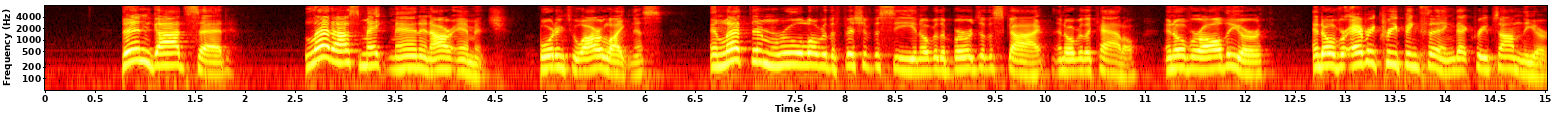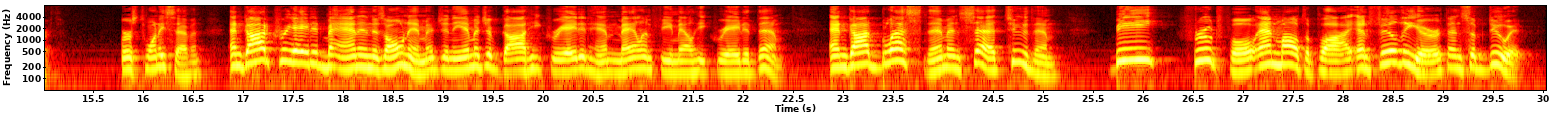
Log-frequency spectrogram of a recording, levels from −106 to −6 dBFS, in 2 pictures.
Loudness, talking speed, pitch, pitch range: -23 LUFS, 185 wpm, 180 Hz, 145-220 Hz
